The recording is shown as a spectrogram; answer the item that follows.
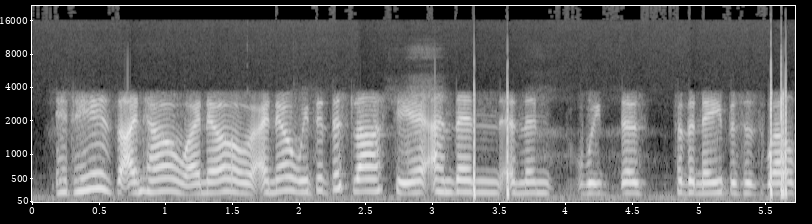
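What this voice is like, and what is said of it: Speaker with a noticeable accent. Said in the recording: “I love your accent”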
